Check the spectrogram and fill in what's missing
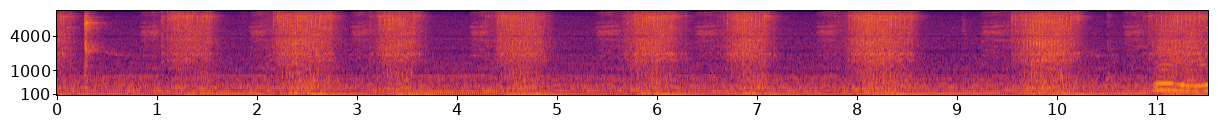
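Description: A sewing machine stitches two fabric pieces of a smoke crop top together in a steady run of repeating bursts, each lasting about a second, close and loud throughout.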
